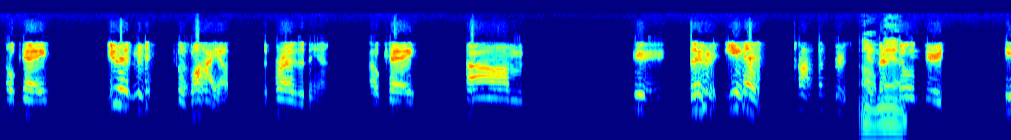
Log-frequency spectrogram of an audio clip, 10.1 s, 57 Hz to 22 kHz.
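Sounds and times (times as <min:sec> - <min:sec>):
speech: 0:00.1 - 0:05.3, 0:06.3 - 0:10.1
voice over a badly degraded phone line: 0:08.6 - 0:09.2.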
